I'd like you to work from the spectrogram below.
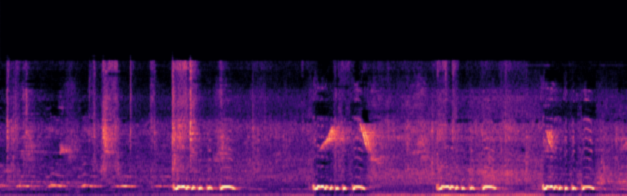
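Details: Wild-caught zebra dove from Tuban, East Java, praised for a long melodious voice, opening with soft low coos, then four rapid rippling coo phrases about a second apart, faint chirps behind.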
